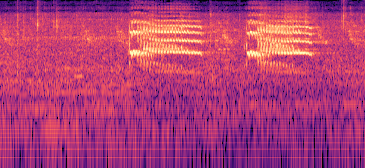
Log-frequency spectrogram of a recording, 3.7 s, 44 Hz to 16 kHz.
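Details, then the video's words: Alexandrine parakeet, also called mountain or pahadi parrot, watched from a window in Mumbai, India, on 30 April 2023; two loud, harsh, buzzy squawks about a second apart, each held roughly three-quarters of a second, over faint background hum. "Alexandrine Parakeets - Mountain / Pahadi Parrots of Mumbai, India"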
